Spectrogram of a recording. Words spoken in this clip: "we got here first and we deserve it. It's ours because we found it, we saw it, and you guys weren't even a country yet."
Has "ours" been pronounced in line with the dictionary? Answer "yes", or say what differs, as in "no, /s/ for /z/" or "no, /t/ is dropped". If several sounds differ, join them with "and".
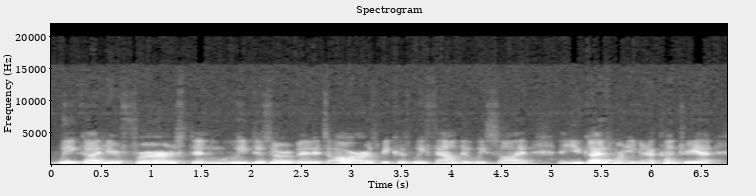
yes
